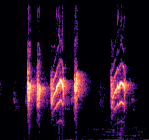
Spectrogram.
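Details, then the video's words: Female sunbird, tutor recording for training songbirds: a few sharp high chips followed by two drawn-out, ringing, wavering whistles separated by a short pause. No other sounds. "SUARA BURUNG KOLIBRI NINJA BETINA GACOR"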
